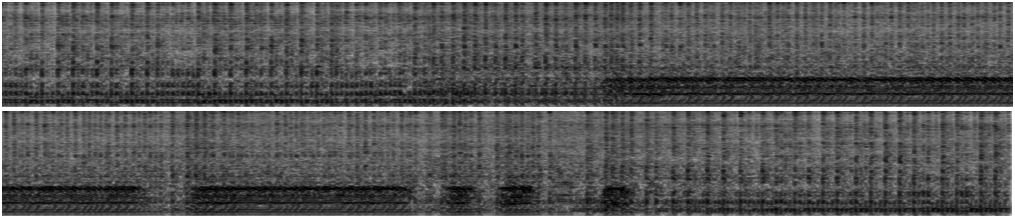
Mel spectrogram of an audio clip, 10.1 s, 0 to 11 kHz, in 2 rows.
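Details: Echo SRM-225 string trimmer, about a thousand commercial hours, with aftermarket knock-off carburetor, just started, not yet heat-tested: high buzzy idle holding without choke or throttle, pitch wandering slightly; normal idle.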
